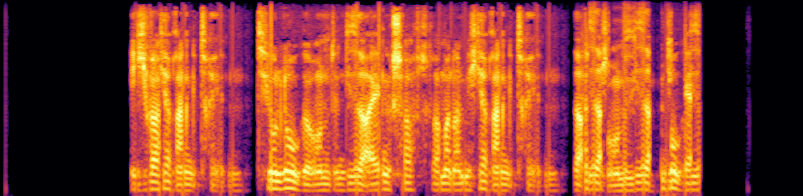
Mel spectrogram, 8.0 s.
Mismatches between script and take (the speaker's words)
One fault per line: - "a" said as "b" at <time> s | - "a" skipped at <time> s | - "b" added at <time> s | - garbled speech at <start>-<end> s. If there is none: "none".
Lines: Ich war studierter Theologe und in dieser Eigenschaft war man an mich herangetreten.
- "studierter" said as "herangetreten" at 1.6 s
- garbled speech at 5.7-7.0 s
